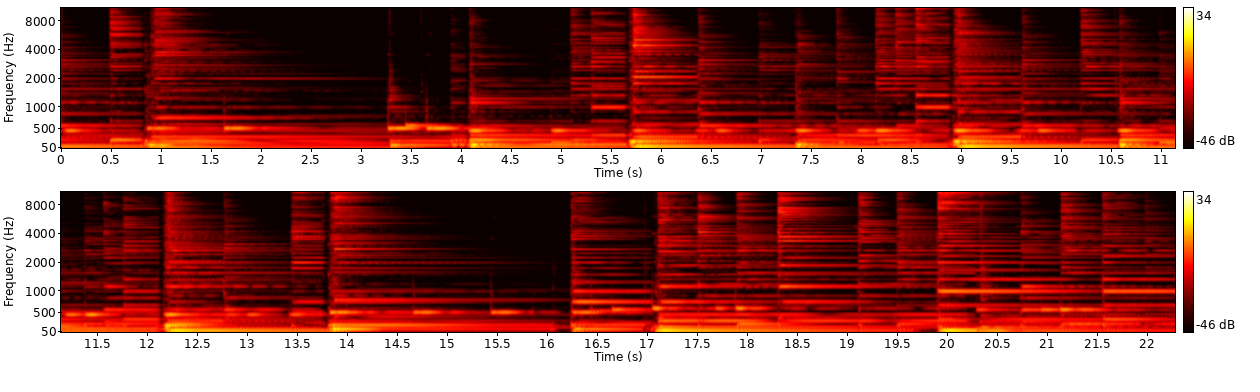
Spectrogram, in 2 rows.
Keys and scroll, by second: 10.7 ctrl+t.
